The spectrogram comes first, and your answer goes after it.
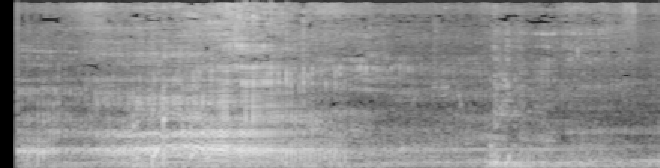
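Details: Lions in a pride hangout on safari in Kenya, snarling up close; a harsh, low growl swells over about two seconds, then fades before a shorter rough burst near the end.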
